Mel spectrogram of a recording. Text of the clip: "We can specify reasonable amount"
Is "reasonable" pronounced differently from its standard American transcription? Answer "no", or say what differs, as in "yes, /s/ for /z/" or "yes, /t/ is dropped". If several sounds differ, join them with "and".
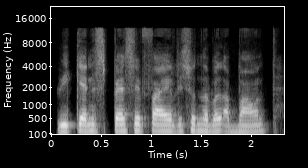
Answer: yes, /s/ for /z/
